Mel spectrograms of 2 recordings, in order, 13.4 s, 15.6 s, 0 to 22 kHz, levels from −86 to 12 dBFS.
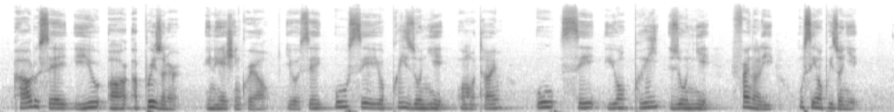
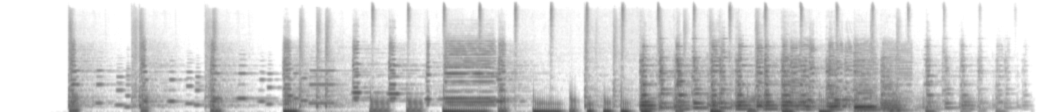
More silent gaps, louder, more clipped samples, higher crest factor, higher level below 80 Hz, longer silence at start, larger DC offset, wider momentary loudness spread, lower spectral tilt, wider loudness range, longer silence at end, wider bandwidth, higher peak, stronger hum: neither; second, -30 LUFS vs -26 LUFS; neither; about the same, 20 dB vs 20 dB; second, -54 dBFS vs -30 dBFS; second, 0.2 s vs 1 s; neither; second, 12 LU vs 16 LU; second, -4.5 dB/octave vs -6 dB/octave; second, 3 LU vs 9 LU; about the same, 0.1 s vs 0.15 s; about the same, 18.5 kHz vs over 20 kHz; second, -12 dBFS vs -6 dBFS; neither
